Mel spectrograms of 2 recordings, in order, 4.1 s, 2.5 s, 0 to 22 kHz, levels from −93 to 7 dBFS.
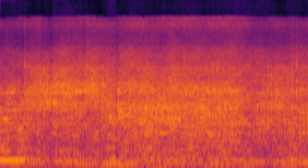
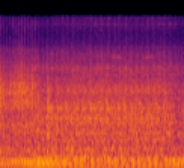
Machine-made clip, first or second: first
